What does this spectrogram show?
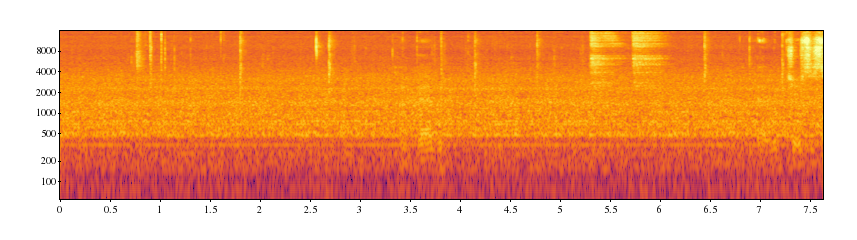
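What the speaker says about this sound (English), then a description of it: "I'm going to put this, reduce power now to enable the train to coast." Steady rumble of a train rolling and coasting under reduced power in Train Simulator 2017, a continuous even drone with faint clicks on top, no voices.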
